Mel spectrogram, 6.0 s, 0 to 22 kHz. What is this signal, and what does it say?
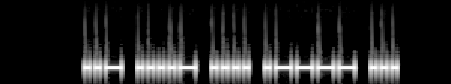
Morse code, heard as a keyed tone, about 17 wpm, 700 Hz. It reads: U4H1S
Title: Five Challenging Letter-Number Combinations 17wpm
